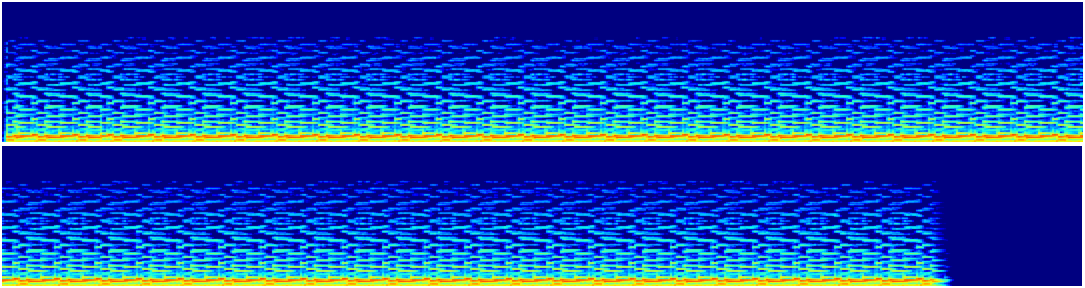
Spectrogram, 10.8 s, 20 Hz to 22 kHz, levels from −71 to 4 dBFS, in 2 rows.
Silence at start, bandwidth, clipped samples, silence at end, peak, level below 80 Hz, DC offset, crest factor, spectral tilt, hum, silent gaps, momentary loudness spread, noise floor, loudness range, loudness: 0 s; 17 kHz; under 0.1%; 0.7 s; -2 dBFS; -40 dBFS; under 0.1%; 10 dB; -4 dB/octave; none; none; 0 LU; under -90 dBFS; 0 LU; -11 LUFS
